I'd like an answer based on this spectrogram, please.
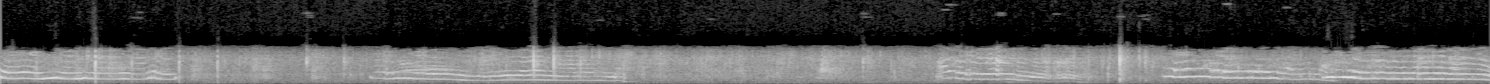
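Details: ['Kittens eating and calling. Falling, whining meows come one after another, some long and bending, with soft clicks and rustles between them.']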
